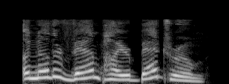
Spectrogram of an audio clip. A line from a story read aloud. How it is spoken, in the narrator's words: Kara cried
